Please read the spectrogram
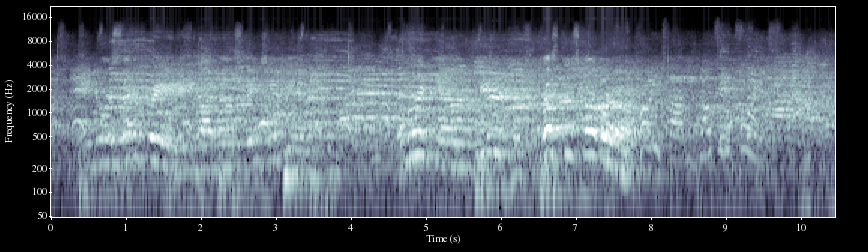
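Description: Spectators in a large gym hall shouting and yelling at once, several voices overlapping with no clear words, louder and sharper in bursts, the loudest a little past six and a half seconds in.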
